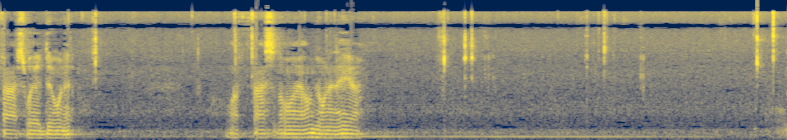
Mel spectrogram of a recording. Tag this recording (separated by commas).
Tools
